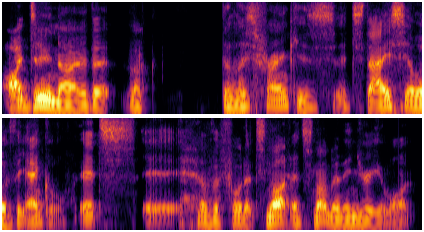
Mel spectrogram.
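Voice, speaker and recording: A man co-hosting a casual sports podcast, talking in a blokey, sweary, halting way with his mates. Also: medium pitch, lively intonation, darkish tone, no echo, studio quality. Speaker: podcast co-host.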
